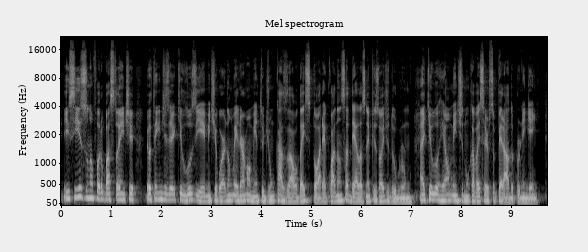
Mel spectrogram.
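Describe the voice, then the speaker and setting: A man's voice: fairly low pitch, fast talker, few pauses. A man with a Brazilian accent narrating a casual opinion video essay as a channel host. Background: background music.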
